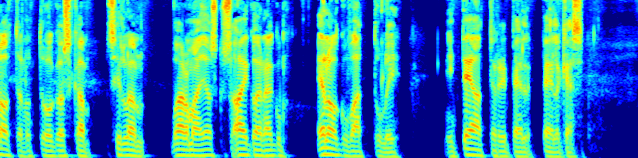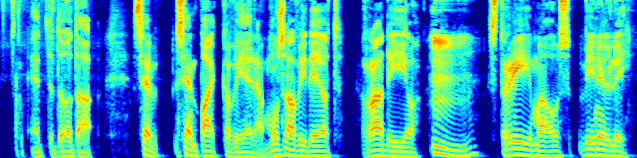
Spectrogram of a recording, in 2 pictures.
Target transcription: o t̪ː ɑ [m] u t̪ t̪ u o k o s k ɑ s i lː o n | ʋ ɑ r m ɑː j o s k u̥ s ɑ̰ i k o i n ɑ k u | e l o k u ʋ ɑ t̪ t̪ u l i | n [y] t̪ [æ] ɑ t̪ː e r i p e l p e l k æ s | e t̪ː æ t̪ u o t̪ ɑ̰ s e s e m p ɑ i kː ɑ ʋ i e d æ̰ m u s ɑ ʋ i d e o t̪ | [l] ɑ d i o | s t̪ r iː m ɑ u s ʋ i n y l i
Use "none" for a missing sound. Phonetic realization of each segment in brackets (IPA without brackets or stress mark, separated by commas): n, i, e, r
